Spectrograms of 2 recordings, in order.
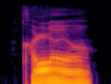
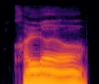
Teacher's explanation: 걸려요에서 걸 다음에 혀가 바로 이어져요.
